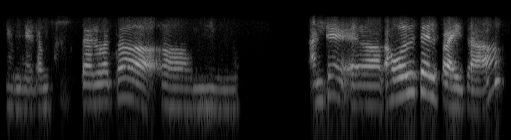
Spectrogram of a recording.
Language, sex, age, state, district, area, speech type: Telugu, female, 30-45, Andhra Pradesh, Chittoor, urban, conversation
